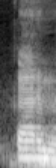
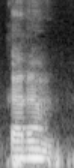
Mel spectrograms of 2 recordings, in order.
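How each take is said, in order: First: Said in the usual way. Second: करम said ka-ram; misspelt reading. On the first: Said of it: "जबकि होता कर्म है". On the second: Shown as a demonstration. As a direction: sound a vowel between र and म in करम. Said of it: "ये क्या लिखा है". (करम को क-रम पढ़ें)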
